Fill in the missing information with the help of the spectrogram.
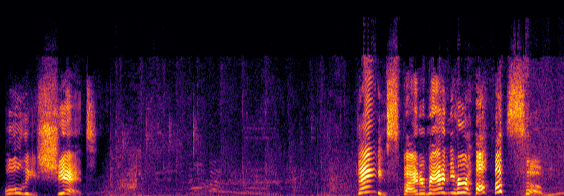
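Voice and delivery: loud, high burst of thanks; excited shout. Real, not acted. Streamer yells thanks to Spider-Man, excited. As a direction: yell thanks at the donor in delight. Thanking donor after big popper.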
